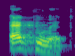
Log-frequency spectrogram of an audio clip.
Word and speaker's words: activate: And जो है किस पे आ रहा है, एक पे, activate, activate, okay। Act would be more prominent, and the last one is ul, the last one is ul, okay।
